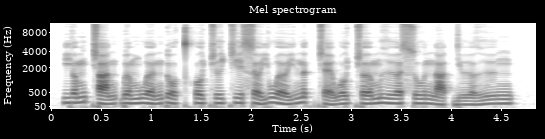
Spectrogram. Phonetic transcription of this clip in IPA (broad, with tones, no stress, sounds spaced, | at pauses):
j ə˧˥ m c a˨˩˦ n ɓ ə˧˥ m w əː˨˩˦ n ɗ o˨˩˦ t̪ʰ o˧ c ɨ˧˥ c i˧˥ s ə˨˩˦ j w əː˨˩˦ j n ə˦˥ k̚ c ɛ˨˩˨ w o˧ c əː˧˥ m ɣ ɨ˧ ə̯ s u˧ n a˨˩ t̚ j ɨ˨˩ ə̯ ɣ ɨ˧ ŋ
